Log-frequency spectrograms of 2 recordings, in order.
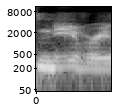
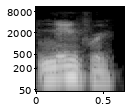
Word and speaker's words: knavery: It's pronounced knavery like an N. K-N like N. Okay, knavery.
